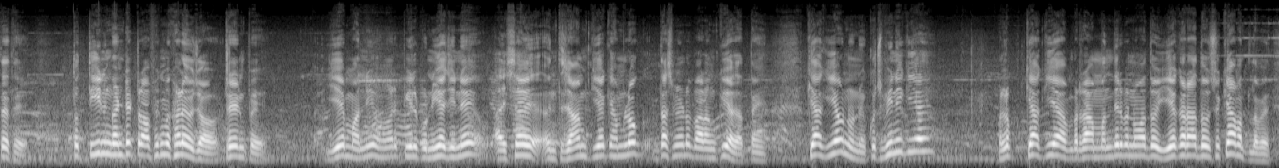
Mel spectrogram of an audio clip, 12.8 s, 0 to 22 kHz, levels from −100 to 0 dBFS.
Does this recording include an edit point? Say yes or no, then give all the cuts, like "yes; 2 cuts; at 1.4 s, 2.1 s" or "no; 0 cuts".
no; 0 cuts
